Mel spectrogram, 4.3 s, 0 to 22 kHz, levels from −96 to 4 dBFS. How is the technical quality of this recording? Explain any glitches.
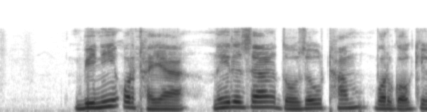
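The recording has two problems: coding damage throughout and two short dropouts.

Throughout the clip the speech has a breathy, grainy edge, and the top end sounds thin and hissy. This is likely Bluetooth LC3 compression. LC3 is the LE Audio codec, and here it is starved of bits, which fits a rate near 32 kbps with 7.5 ms frames. It discards much of the upper spectrum and fills the gaps with noise. That noise is the grain you hear.

From 1.36 to 1.39 s there are lost LE Audio frames. About 30 ms of audio is missing, which points to four consecutive frames. The decoder reuses the last spectrum it received with randomised signs. The speech briefly turns into a noisy smear instead of a hard gap.

From 3.58 to 3.69 s more LE Audio frames are lost. Again about 30 ms is gone, but here it is scattered across roughly 90 ms in short gaps of only a few milliseconds each. 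The concealment fills each gap with smeared noise, so the speech is smeared with noise over that stretch.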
